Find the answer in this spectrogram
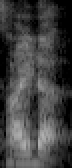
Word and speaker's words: CIDR: classless inter domain routing it is pronounced as cider so i i think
